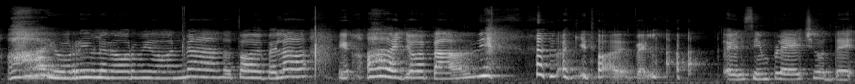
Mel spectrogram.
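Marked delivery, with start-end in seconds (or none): 0.1-3.1 high, loud playful moaning; mock-exhausted mom griping; exaggerated complaining. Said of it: "entrar en la quejadera de que". 3.7-7.0 loud mock lament breaking into laughs; commiserating complaint. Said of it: "entrar en la quejadera de que".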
